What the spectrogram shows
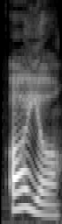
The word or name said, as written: hoyo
